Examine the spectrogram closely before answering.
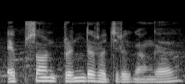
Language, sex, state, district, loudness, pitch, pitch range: Tamil, male, Tamil Nadu, Kanyakumari, -16 LUFS, 140 Hz, 120-155 Hz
